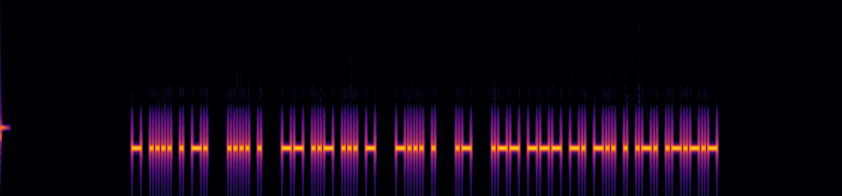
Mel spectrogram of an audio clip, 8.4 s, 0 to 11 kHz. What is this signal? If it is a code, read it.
Morse code, heard as a keyed tone, about 40 wpm, 700 Hz. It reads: THEN HE MUST BE A WONDER.
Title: Sentences from Top 500 Words 40wpm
